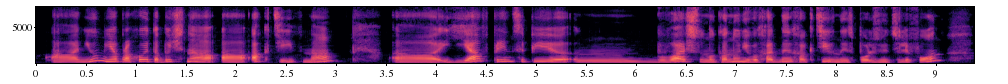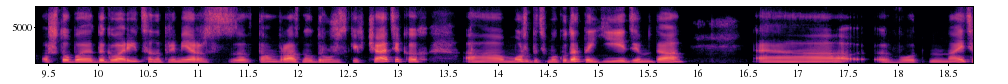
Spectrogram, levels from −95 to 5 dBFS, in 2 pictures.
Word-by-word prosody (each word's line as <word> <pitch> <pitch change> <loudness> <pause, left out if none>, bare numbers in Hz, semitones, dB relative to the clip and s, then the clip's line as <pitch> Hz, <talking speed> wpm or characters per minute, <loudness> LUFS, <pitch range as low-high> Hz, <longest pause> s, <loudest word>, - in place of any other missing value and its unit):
А 170 +1 -1
они 170 +6 -2
у 355 - -2
меня 245 -8 +3
проходят 230 +4 +3
обычно 220 -4 +1
а 165 -1 +3
активно. 175 - -1 0.6
А 160 -1 +1
я, 155 - +4
в 310 - -18
принципе, 220 -6 +1
м, 160 -3 -7
бывает, 195 +8 +6
что 175 -7 +1
накануне 175 +3 0
выходных 180 +4 0
активно 165 -3 -2
использую 155 0 -3
телефон, 175 - -2 0.4
а, - - -5
чтобы 160 -3 +2
договориться, 175 +5 +2
например, 160 0 0
с, - - -5
э, 140 -1 -3
в - - -23
там 130 -2 -7
в - - -12
разных 150 -1 +2
дружеских 155 -1 -6
чатиках. 205 - +4 0.3
А, 145 -2 -3
может 170 +7 0
быть, 160 0 -9
мы 160 -1 -4
куда-то 185 +2 +4
едем, 140 -1 -1
да? 145 +8 +2 0.7
А, 140 - -3 0.2
э, - - -8
вот 140 -1 -8
на 140 0 -4
эти 190 +3 0
165 Hz, 140 wpm, -23 LUFS, 150-190 Hz, 0.7 s, бывает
